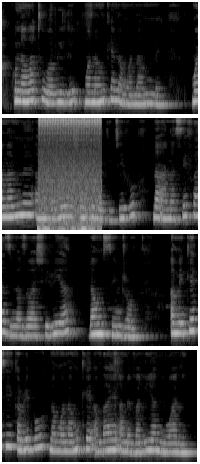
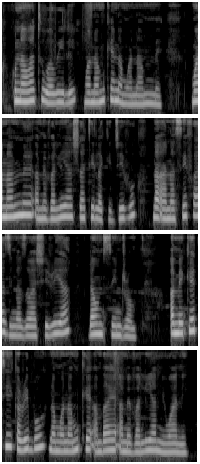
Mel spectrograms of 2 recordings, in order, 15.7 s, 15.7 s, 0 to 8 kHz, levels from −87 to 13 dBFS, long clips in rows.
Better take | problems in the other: second | background sound (Cricket); 5 dB above the speech // room echo; dies away in 0.5 s

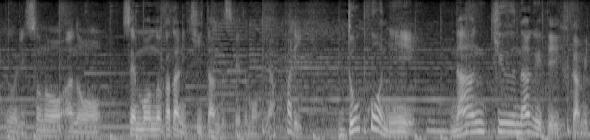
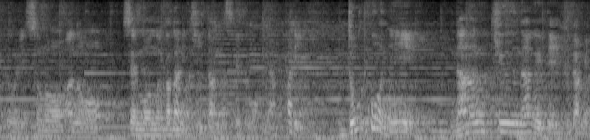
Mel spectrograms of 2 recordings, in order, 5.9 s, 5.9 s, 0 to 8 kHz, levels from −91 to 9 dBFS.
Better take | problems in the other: first | room echo; dies away in 1.1 s

